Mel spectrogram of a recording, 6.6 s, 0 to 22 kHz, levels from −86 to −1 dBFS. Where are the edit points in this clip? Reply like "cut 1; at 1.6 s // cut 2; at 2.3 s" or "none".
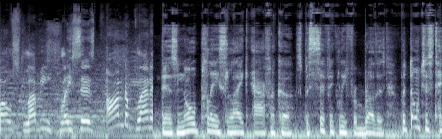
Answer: cut 1; at 2.3 s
